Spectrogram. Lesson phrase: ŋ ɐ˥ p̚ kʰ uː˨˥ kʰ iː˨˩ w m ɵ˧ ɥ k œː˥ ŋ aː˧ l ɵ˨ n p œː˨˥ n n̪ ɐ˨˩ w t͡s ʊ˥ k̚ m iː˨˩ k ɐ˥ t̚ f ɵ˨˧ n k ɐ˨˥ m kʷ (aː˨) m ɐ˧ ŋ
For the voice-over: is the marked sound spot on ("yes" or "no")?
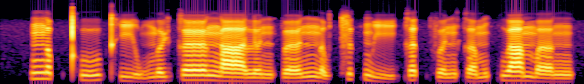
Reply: no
